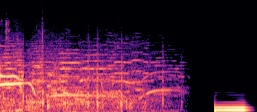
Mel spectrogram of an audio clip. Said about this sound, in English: And he opens the door. As you kind of like enter in, the sound of the fireworks fade out.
